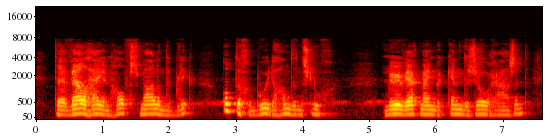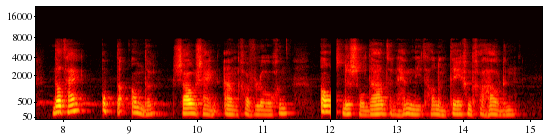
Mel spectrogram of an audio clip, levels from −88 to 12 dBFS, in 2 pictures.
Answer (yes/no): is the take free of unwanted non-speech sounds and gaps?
no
